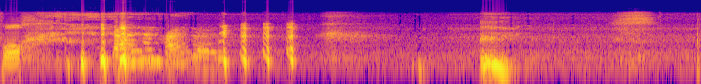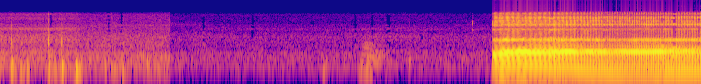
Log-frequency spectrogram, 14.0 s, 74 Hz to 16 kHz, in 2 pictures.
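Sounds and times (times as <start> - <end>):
person sniffing and wheezing: 6.1 - 6.6.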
